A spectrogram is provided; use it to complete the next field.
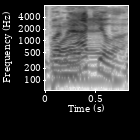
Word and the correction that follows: Bunnicula: Bunnicula. – Yeah. I pronounced it wrong. – Bunnicula. That's right, though.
